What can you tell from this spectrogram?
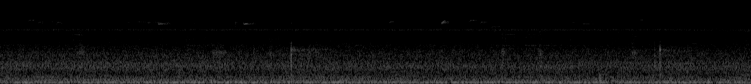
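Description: Quiet background ambience: a steady low hum with faint, scattered high-pitched insect chirps.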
